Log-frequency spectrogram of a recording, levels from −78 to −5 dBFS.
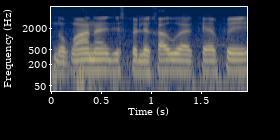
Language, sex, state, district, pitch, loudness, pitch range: Hindi, male, Bihar, Araria, 130 Hz, -30 LUFS, 125-130 Hz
